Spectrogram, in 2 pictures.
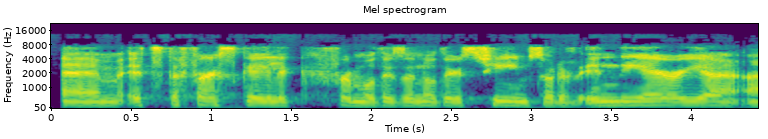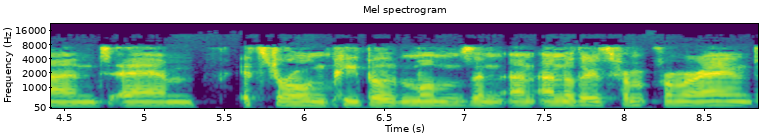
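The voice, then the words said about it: Irish accent, not Cork. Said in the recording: “As you may have guessed from my accent, not from Cork originally. ... We moved down from Dublin”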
